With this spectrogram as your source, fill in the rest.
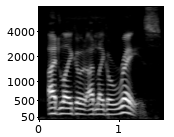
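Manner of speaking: normal talking voice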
